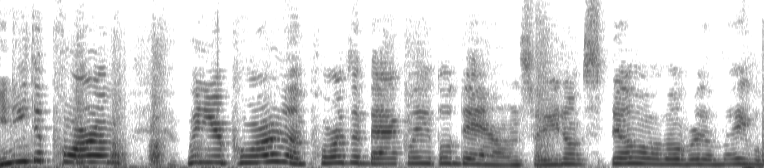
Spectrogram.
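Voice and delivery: very high, put-on, whiny nagging voice. A husband imitates his wife, who keeps telling him off, in a put-on whiny voice. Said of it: "a husband type thing to like make a whiny voice".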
